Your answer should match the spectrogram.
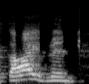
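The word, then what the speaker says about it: Theismann: joe montana and joe thiesman when he was there who changed his name the heisman or theism to rhyme with heisman that's true by the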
